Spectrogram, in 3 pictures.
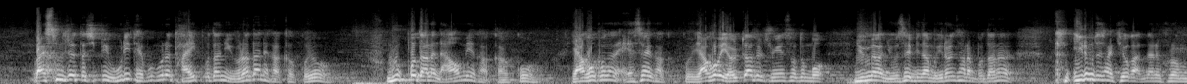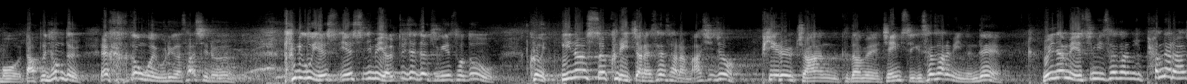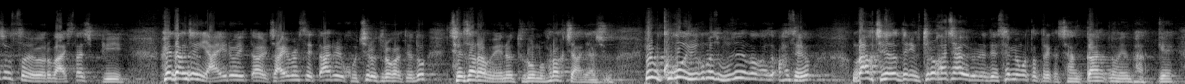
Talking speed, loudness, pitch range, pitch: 445 characters per minute, -14 LUFS, 150-230 Hz, 195 Hz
